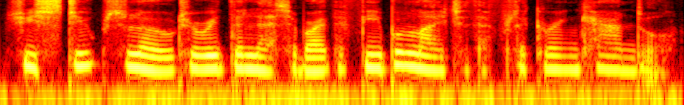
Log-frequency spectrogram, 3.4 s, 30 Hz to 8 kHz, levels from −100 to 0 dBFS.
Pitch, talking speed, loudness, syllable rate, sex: 210 Hz, 265 wpm, -20 LUFS, 6.4 syllables/s, female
